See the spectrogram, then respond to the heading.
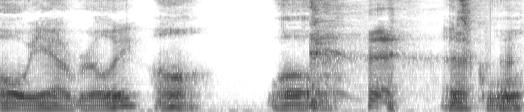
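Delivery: earnest, credulous host-style reactions, taking it seriously. Imagining a podcast host reacting to a rant: Joe Rogan impression. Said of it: "Joe Rogan would be like".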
